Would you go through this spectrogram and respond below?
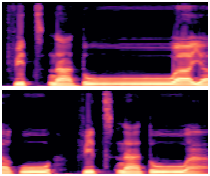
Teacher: bunyi tanwin ini dimasukkan ke huruf wau kemudian didengungkan didengungkan itu suaranya itu kita tahan kita panjangkan sejenak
